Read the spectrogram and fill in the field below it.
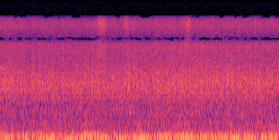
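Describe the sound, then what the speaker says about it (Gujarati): Heavy rain pouring in Gujarat, a dense, steady wash of rain noise with a deep rumbling undertone, even and unbroken throughout, no voices. "હિતેશભાઈ છોટા જણાવી રહ્યા છે, ચુનાળાવાર વિસ્તારમાં અત્યારે ધોધમાર વરસાદ વરસી રહ્યો છે"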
